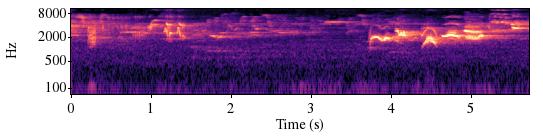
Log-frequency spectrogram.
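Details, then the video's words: Bird song early in the morning: faint, distant twittering at first, then a loud close burst of swooping, warbled chirps and whistles. "Bird singing early in the morning"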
